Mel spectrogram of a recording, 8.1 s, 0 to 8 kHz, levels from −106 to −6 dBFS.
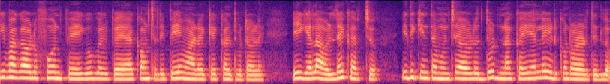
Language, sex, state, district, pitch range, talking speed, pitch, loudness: Kannada, female, Karnataka, Mysore, 180-210 Hz, 175 wpm, 195 Hz, -15 LUFS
